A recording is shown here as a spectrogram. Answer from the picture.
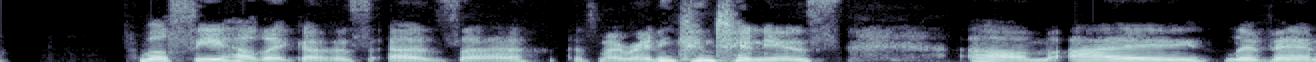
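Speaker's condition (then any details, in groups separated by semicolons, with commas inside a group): No condition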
